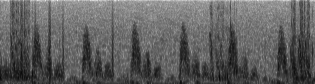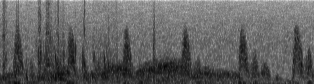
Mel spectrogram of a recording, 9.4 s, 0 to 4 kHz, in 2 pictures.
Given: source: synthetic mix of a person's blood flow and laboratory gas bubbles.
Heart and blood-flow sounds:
Doppler ultrasound of blood flow; subclavian vein
0.00-0.54 s: bubbles
3.12-3.59 s: bubbles
4.32-4.72 s: bubbles
4.75-4.85 s: bubbles
4.91-5.01 s: bubbles
5.10-5.18 s: bubbles
5.25-5.76 s: bubbles
5.84-6.53 s: bubbles
From the record:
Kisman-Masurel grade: 332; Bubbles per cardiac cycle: rolling drumbeat, 9 or more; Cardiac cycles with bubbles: 50 to 99%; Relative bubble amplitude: moderate (0.250 to 0.450); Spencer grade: 3 (all of the cardiac periods contain showers or single bubble signals, but not dominating or overriding the cardiac motion signals); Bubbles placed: anywhere in the cardiac cycle

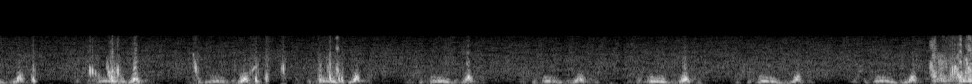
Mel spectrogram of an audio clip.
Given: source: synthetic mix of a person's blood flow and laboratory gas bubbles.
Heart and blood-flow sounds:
Doppler ultrasound of blood flow; precordium
0.30-0.38 s: bubbles
0.87-1.01 s: bubbles
1.05-1.28 s: bubbles
1.92-2.00 s: bubbles
2.49-2.61 s: bubbles
2.65-2.70 s: bubbles
2.80-2.87 s: bubbles
3.17-3.44 s: bubbles
9.29-9.73 s: bubbles
From the record:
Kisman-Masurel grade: 223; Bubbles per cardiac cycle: several, 3 to 8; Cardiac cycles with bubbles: 10 to 50%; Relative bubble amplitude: loud (0.450 to 0.775); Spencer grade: 2 (many but less than half of the cardiac periods contain bubble signals, singularly or in groups); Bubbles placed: only in the low amplitude regions of the cardiac cycle

